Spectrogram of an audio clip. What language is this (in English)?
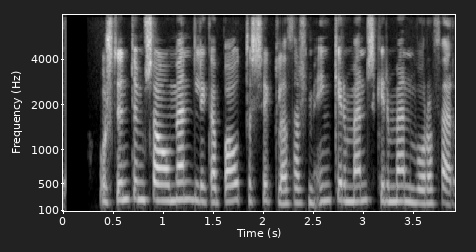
Icelandic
